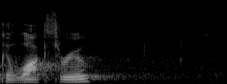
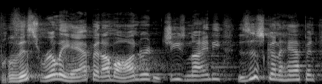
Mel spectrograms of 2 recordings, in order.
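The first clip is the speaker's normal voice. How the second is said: high, loud amazed questioning; wonder; 10 semitones higher, 6 dB louder than usual. Acted. Preacher voices Abraham hearing of a child, high-pitched wonder. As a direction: voice lifted in astonished wonder. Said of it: "like, just wonder".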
